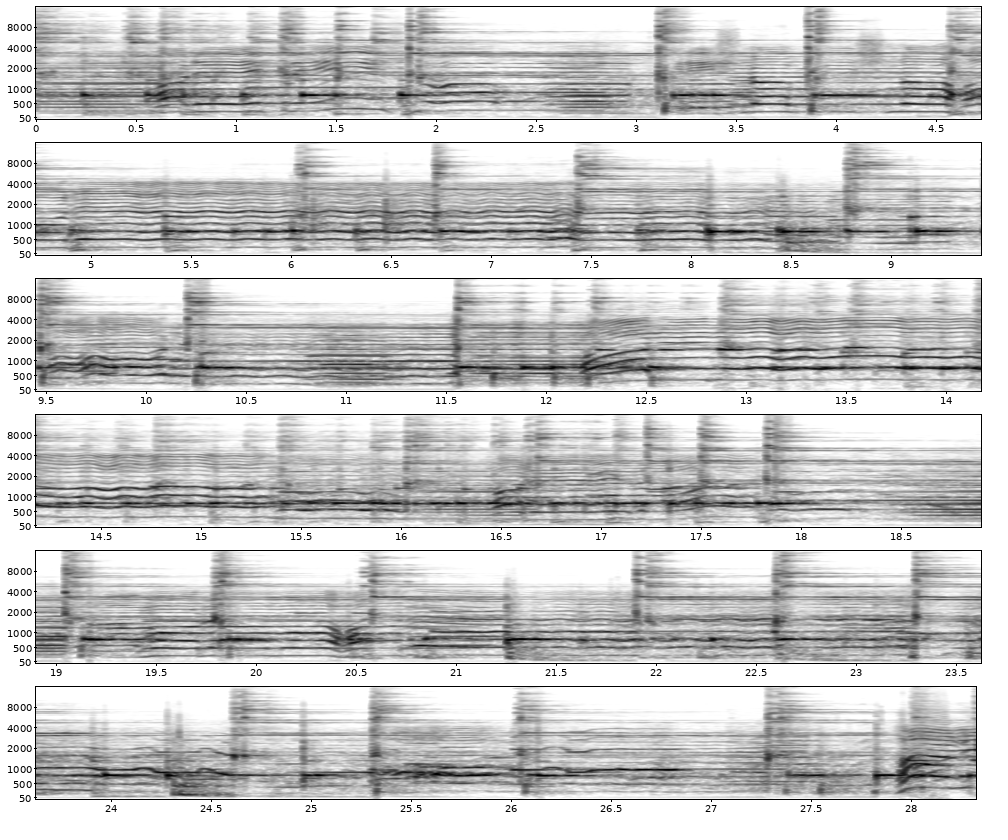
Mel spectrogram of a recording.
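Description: Bengali kirtan music: bamboo flute and harmonium melody with a man singing, over a steady rhythm of khol drums and kartal hand cymbals.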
